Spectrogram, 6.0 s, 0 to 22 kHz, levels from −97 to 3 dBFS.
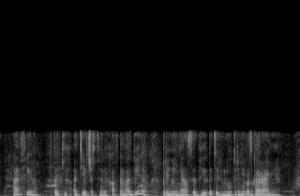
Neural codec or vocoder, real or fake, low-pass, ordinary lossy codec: codec, 16 kHz, 2 kbps, FreqCodec, smaller model; fake; 7.2 kHz; AAC, 48 kbps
